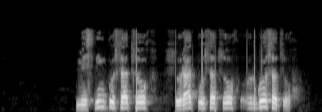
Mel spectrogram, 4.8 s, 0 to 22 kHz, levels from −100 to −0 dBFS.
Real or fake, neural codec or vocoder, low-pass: real; none; 7.2 kHz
